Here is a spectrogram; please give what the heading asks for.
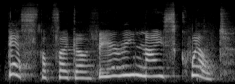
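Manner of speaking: high little penguin voice. Acted. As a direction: compliment as the penguin. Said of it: "said Penguin".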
